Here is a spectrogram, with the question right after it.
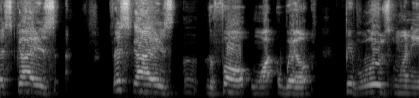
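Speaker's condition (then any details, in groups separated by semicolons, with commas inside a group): Cerebral palsy; present from birth; hard to speak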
